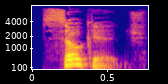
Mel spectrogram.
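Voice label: "socage", British English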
